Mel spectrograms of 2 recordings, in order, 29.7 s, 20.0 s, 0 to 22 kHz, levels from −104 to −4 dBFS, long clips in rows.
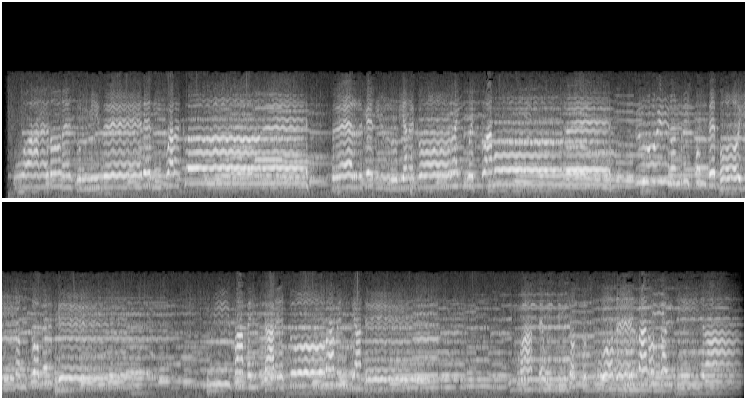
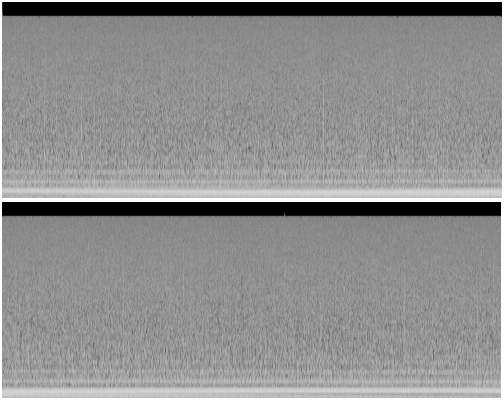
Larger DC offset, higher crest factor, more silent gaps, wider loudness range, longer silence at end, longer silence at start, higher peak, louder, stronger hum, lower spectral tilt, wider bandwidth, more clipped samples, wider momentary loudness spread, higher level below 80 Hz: neither; about the same, 16 dB vs 18 dB; neither; first, 6 LU vs 0 LU; about the same, 0.1 s vs 0 s; first, 0.2 s vs 0 s; about the same, -4 dBFS vs -4 dBFS; about the same, -21 LUFS vs -22 LUFS; second, none vs 50 Hz at -25 dBFS; first, -9 dB/octave vs -4 dB/octave; second, 5 kHz vs 16 kHz; neither; first, 11 LU vs 0 LU; second, -62 dBFS vs -32 dBFS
